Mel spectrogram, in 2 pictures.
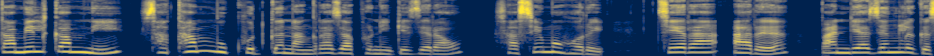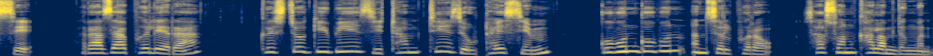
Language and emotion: Bodo, neutral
